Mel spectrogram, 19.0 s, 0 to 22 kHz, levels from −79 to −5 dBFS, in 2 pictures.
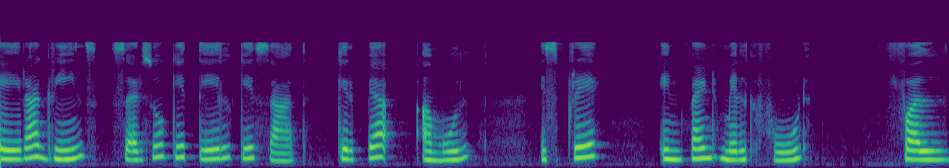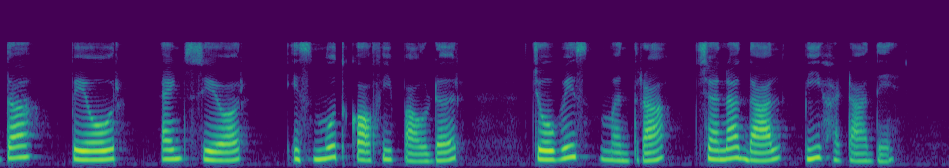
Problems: none marked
